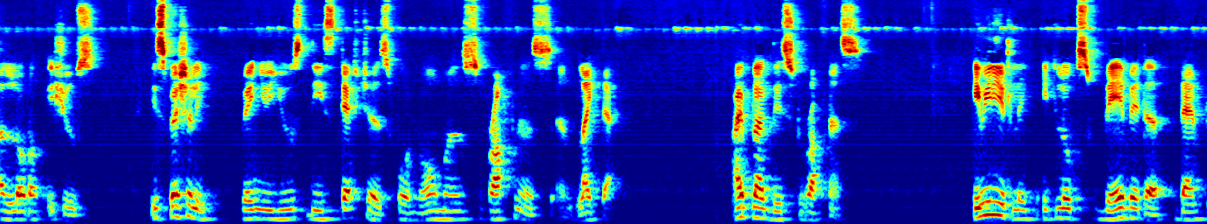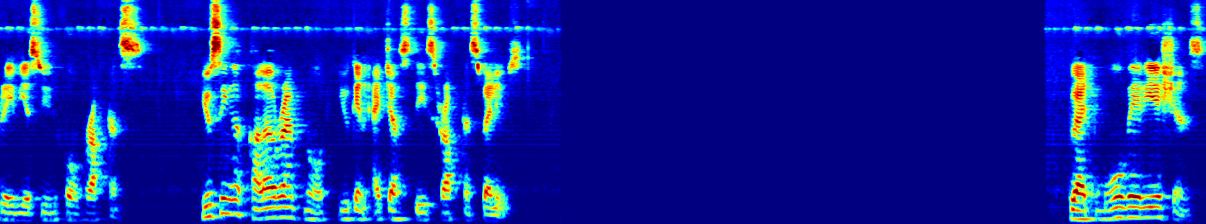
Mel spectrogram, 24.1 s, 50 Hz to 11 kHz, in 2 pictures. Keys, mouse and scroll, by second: 0.3-4.5 middle drag, 4.8-5.2 scroll down 2, 4.9 middle drag, 5.2 click, 5.6 click, 6.1-6.7 middle drag, 6.8-7.8 drag, 8.9-9.4 ctrl+shift+drag, 10.2-13.6 middle drag, 11.8-13.6 scroll up 1, 14.5-14.9 scroll up 2, 14.9 q, 16.1 click, 17.7-19.1 drag, 19.3-20.4 middle drag, 19.3-20.4 scroll down 3, 21.1 middle click, 22.0-22.4 middle drag, 22.4 click, 22.7 shift+a.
